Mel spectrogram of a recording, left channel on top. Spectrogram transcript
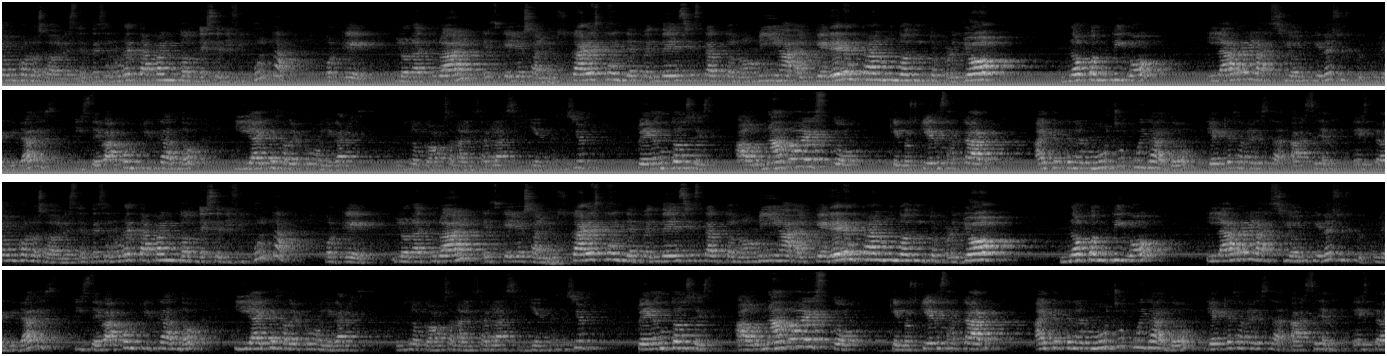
con los adolescentes en una etapa en donde se dificulta, porque lo natural es que ellos, al buscar esta independencia, esta autonomía, al querer entrar al mundo adulto, pero yo no contigo, la relación tiene sus peculiaridades y se va complicando y hay que saber cómo llegarles. Es lo que vamos a analizar la siguiente sesión. Pero entonces, aunado a esto que nos quiere sacar, hay que tener mucho cuidado y hay que saber hacer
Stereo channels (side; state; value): left; noise; hum, 4 dB below the sound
